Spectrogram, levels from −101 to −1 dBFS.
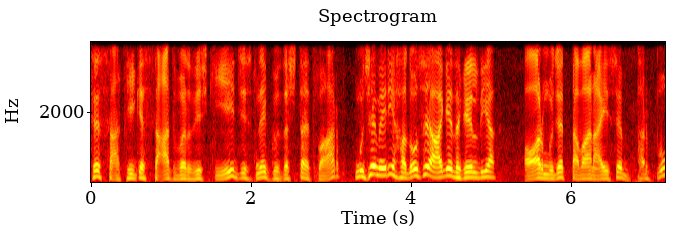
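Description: At 0.20 s, just before "کے ساتھ ورزش", and again at 1.52 s and at 2.03 s before "نے گزشتہ", about 30 ms of speech gives way to steady hiss. These are likely sound dropped by the voice detector. A longer 60 ms gap follows at 2.78 to 2.84 s, between "جس نے گزشتہ" and "مجھے میری حدوں سے". From 3.14 to 3.29 s the room background, about 38 dB below the speech, turns flat and featureless and drops about 2 dB, likely comfort noise in place of the background. The same happens from 5.12 to 5.42 s, where the level drops about 9 dB and the fill is clearly quieter. Inside that span the speech returns abruptly with no soft start, because its first 40 ms, from 5.38 to 5.42 s, were likely lost to an onset clipped by the voice detector. At 6.74 to 6.83 s, another 90 ms of the signal drops out to hiss, again likely the voice detector cutting sound. Throughout, nothing is heard above 4 kHz, which fits the narrowband G.711 call codec.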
